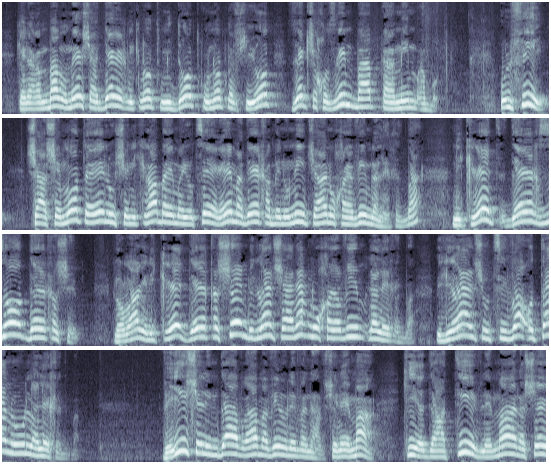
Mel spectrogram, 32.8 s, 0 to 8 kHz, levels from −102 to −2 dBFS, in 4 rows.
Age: 60-79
